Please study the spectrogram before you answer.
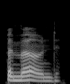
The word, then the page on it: bemoaned: British English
